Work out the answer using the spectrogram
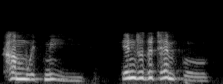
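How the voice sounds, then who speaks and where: A woman's voice: on the high side, expressive, moderate pace, close to an everyday voice. An actress playing a solemn, regal ancient spirit empress in a young woman's body, declaiming formally in old-time radio drama style. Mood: grave, urgent. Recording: muffled, narrow-band vintage radio recording.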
